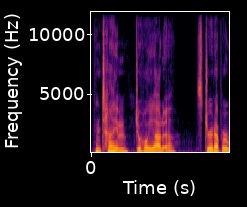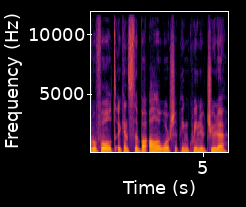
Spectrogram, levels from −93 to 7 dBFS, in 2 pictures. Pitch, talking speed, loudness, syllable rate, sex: 155 Hz, 150 wpm, -17 LUFS, 4.5 syllables/s, female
